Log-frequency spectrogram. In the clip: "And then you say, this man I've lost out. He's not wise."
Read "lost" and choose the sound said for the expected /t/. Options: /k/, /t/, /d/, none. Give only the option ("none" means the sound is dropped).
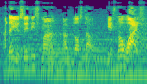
/t/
